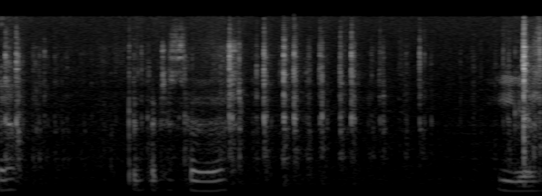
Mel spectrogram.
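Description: Fingers press keys on a computer keyboard.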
